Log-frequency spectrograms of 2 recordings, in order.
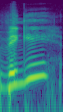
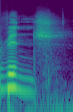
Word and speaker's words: Vinge: uh last names like Joan Jan D vingi or vinge I think it's vingy I'm probably it's split the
